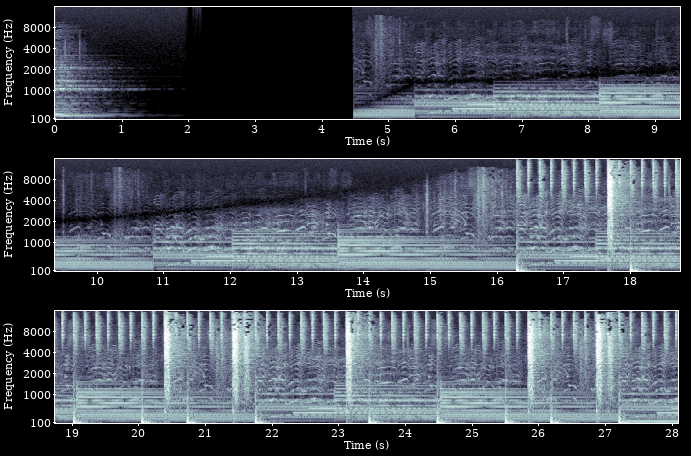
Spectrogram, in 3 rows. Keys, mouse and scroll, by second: 0.1 alt+middle click, 0.5 alt+click, 2.7 alt+click, 3.3 alt+middle click, 3.9 alt+click, 4.5 alt+middle click, 4.9 scroll up 1, 5.9 alt+click, 11.3 scroll up 1, 11.7 alt+click, 13.2 alt+click, 13.6 scroll down 1, 15.7 alt+middle click, 16.1 alt+scroll down 1, 16.4 alt+click, 18.3 middle click, 18.9 scroll down 1, 19.9 alt+middle click, 20.4 scroll down 1, 20.8 ctrl+click, 22.6 ctrl+scroll up 1, 23.2 ctrl+click, 24.1 ctrl+scroll down 1, 25.3 alt+middle click, 26.7 scroll up 1, 27.1 alt+middle click.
